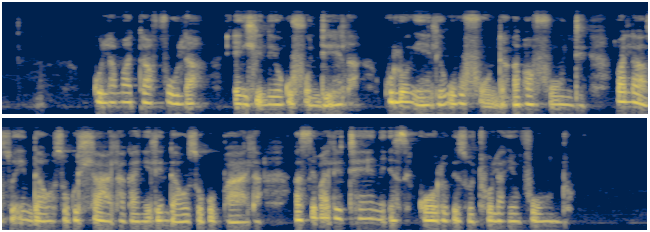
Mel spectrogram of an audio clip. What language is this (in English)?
North Ndebele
